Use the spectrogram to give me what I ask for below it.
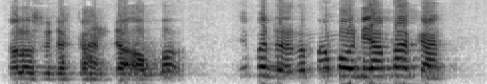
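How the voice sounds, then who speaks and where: A man's voice: very high-pitched, expressive, a little fast, sharp tone, voice pushed up, heavily acted, rough recording. A man voicing the devout first man, earnest and firm in refusing. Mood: resigned.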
